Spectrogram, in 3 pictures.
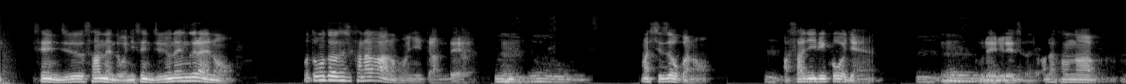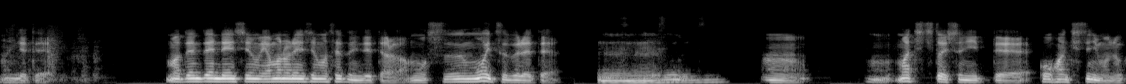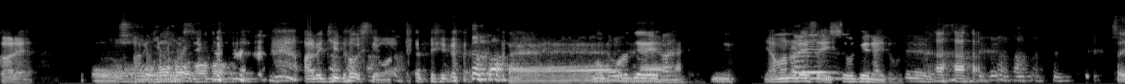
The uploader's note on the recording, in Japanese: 広島県、三原市。コースをよく知る二人のゲストと初のリモート収録で深堀しました。収録会場 RunTree。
